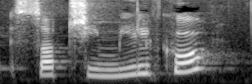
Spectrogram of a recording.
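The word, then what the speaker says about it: Xochimilco: Hier sind sämtliche Abenteuerparks und Freizeitparks und ja, da gibt es zum Beispiel Sochi Milko geschrieben mit X eigentlich, aber das wird wie ein Tsch ausgesprochen.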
